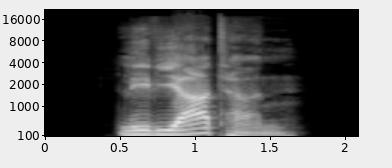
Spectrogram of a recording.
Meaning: leviathan
- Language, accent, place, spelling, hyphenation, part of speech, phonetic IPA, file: German, Germany, Berlin, Leviathan, Le‧vi‧a‧than, noun, [leˈvi̯aːtan], De-Leviathan.ogg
